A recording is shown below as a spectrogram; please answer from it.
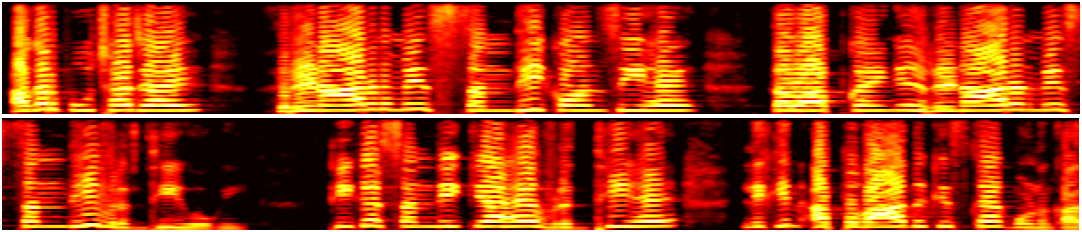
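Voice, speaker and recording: A woman's voice: very high voice, no echo. A woman teaching a grammar lesson for exam preparation, explaining step by step and answering her own questions.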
